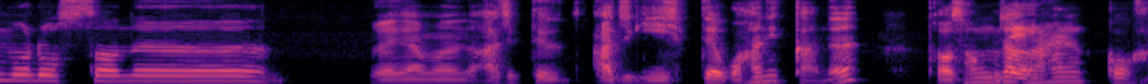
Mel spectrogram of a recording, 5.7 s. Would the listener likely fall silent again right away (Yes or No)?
Yes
